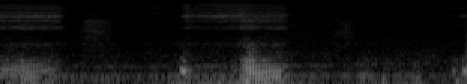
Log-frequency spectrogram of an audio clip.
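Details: Dreaming English bulldog puppy asleep indoors gives one short rasping snore midway through, framed by soft, low breathing sounds and faint snuffles.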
